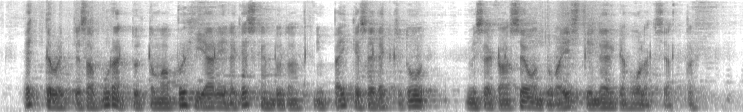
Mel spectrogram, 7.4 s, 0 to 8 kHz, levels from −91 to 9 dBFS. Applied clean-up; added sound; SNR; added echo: neural separator model SepFormer DNS4.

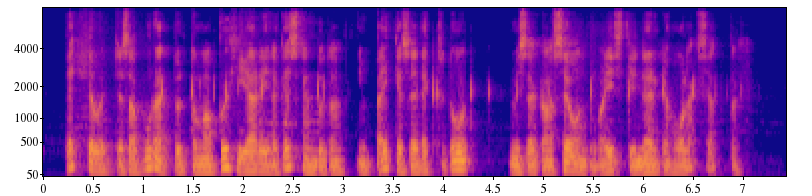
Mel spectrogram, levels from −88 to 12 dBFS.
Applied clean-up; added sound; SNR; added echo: neural mask model DeepFilterNet 3.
